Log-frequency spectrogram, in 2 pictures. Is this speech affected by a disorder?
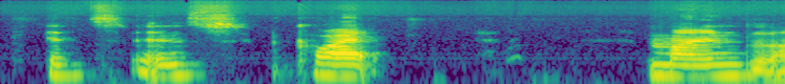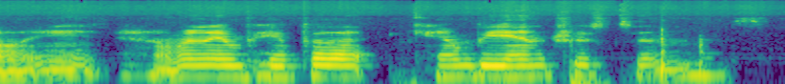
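Yes: Friedreich's ataxia; inherited, wheelchair user; diagnosed age 7, progressive, increasing stiffness; gets winded, speaking sometimes difficult, weak voice.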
